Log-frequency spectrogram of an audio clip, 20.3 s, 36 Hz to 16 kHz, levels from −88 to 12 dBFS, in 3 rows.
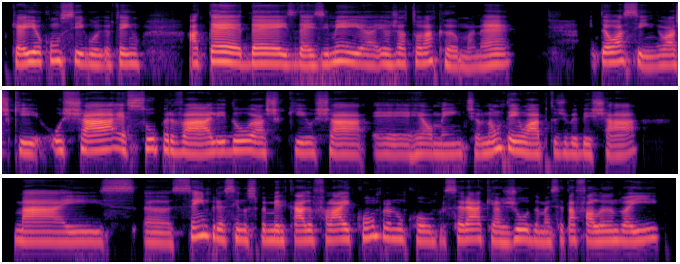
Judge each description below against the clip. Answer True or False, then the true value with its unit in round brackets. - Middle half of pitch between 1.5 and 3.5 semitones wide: True (2.8 semitones)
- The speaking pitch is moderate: True (180 Hz)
